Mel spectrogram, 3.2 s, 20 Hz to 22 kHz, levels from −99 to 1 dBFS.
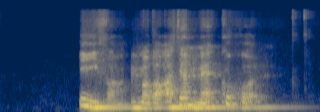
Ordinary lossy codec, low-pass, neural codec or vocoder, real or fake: Opus, 16 kbps; 14.4 kHz; codec, 44.1 kHz, 7.8 kbps, DAC; fake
